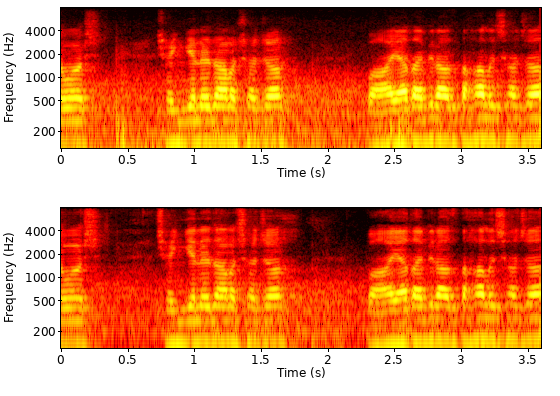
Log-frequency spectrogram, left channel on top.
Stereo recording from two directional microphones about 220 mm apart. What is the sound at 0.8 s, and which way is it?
A man's voice, 25° right (ahead or behind).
